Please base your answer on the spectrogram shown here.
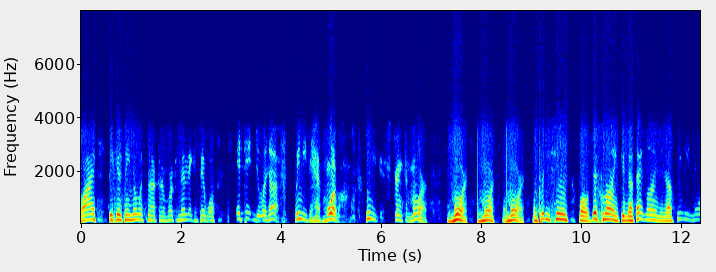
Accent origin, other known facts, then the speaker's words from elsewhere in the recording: San Francisco, California, United States; born there; Well, wait a minute. I was born in San Francisco.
